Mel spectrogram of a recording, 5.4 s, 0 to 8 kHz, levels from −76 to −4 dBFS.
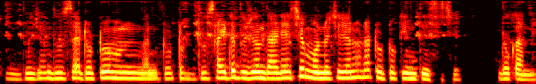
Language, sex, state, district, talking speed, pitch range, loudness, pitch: Bengali, female, West Bengal, Paschim Medinipur, 225 wpm, 195-220 Hz, -17 LUFS, 205 Hz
